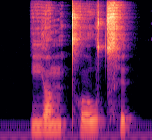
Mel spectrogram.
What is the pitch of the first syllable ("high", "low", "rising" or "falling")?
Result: high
